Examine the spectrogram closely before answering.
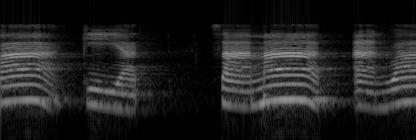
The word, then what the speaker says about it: เกียรติ: พรหม อ่าน ว่า พรหม เกียรติ อ่าน ว่า เกียต สามารถ อ่าน ว่า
